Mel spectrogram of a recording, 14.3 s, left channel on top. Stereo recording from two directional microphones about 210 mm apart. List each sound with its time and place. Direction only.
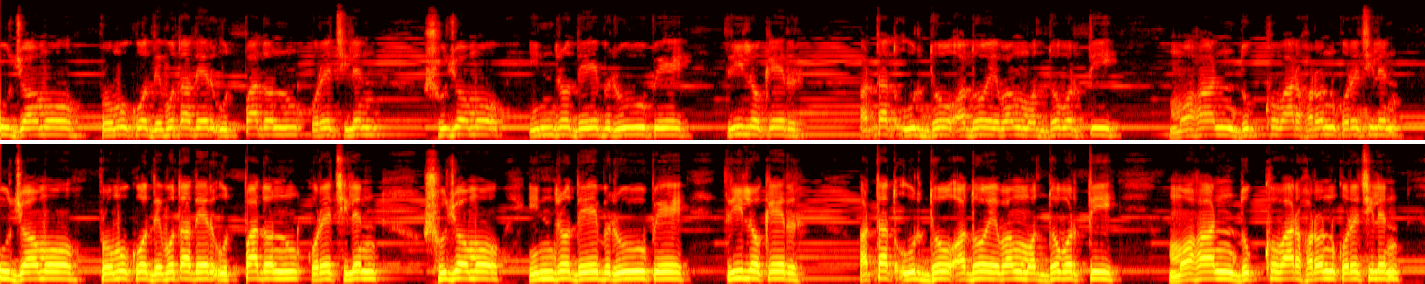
0.0 s speech: 55° right (ahead or behind)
